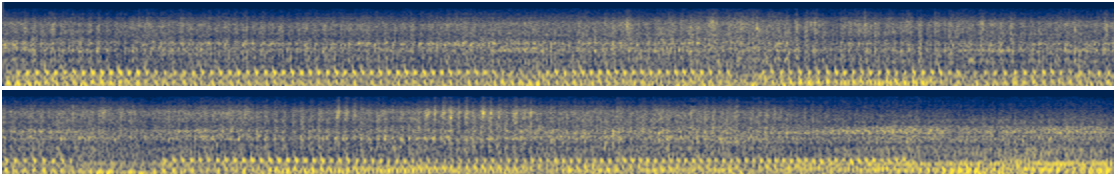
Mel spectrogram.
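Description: A motorcycle engine hums steadily, rising and falling with the throttle.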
